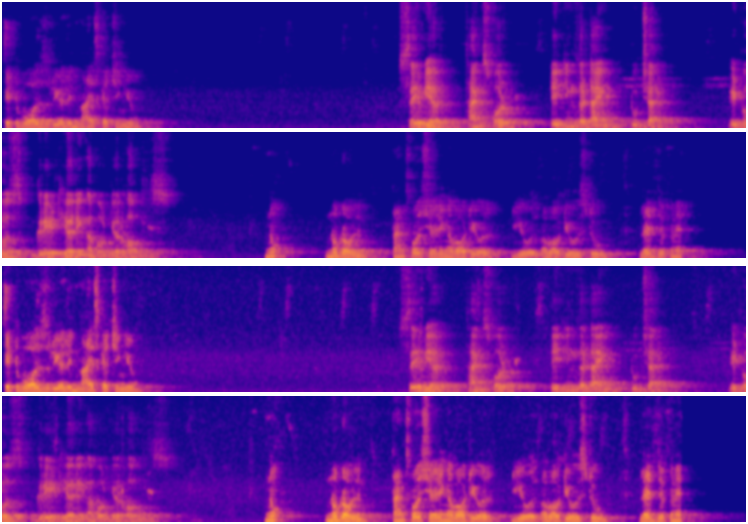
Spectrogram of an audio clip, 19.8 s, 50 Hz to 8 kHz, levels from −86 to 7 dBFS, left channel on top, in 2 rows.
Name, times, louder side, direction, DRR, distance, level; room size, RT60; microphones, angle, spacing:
voice 1, 0.0-1.9 13.4-13.7 14.2-14.8 15.1-18.0 18.4-19.0, right 6 dB, 75° right, 0.4 m, -22 dB
voice 2, 5.3-5.9 6.2-6.8 7.3-8.8 9.7-12.1, left 1 dB, 75° left, 2.1 m, -26 dB
14.5 x 7.0 x 3.8 m
head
